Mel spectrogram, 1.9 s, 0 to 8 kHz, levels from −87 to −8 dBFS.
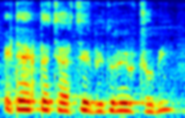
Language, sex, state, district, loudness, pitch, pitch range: Bengali, male, Tripura, West Tripura, -16 LUFS, 200 Hz, 190-215 Hz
